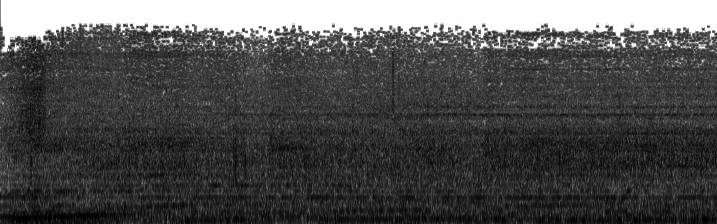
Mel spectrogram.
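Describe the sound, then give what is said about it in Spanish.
A car engine starts up and pulls away, first climbing briefly in pitch and then holding a steady, loud droning hum that continues to the end. “El conductor del Dian enciende las luces y arranca de nuevo.”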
